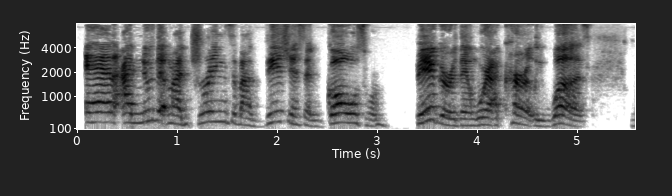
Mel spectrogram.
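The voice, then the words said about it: Southern US accent. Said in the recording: “because I'm from the South, my accent always, you know, the topic of conversation”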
